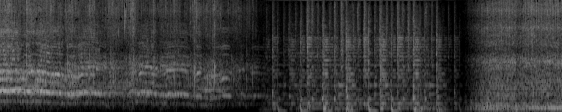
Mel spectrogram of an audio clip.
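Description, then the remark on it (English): A large crowd at a rugby ground roars and chants loudly after a fantastic victory, breaks into a few seconds of rhythmic, thumping claps, then swells back into sustained cheering. “The sound of a sand moor after a fantastic victory.”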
